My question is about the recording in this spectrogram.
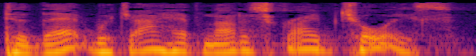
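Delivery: usual speaking voice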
